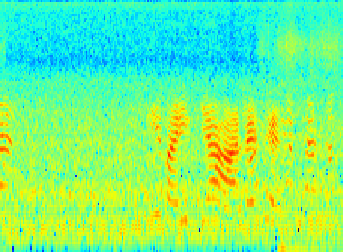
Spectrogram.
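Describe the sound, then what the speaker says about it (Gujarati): Fast-flowing river water at Khalwani near the Statue of Unity makes a steady rushing hiss like a waterfall, running continuously while birds chirp and whistle in the dense forest around it. "અહીં પાણીનો ફ્લો ખૂબ જ વધારે છે અને પાણી વહી જાય છે એનો અવાજ પણ જોરદાર આવે છે"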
